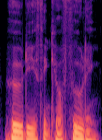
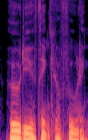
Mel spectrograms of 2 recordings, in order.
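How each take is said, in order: No difference in how they are said.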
